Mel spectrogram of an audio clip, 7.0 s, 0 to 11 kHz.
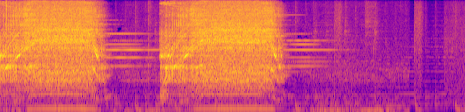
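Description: An Akaido cordless brushless circular saw with 165mm blade runs free twice, each time spinning up smoothly under soft start, holding a loud steady whine, then stopping abruptly under its auto brake, with quiet after.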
